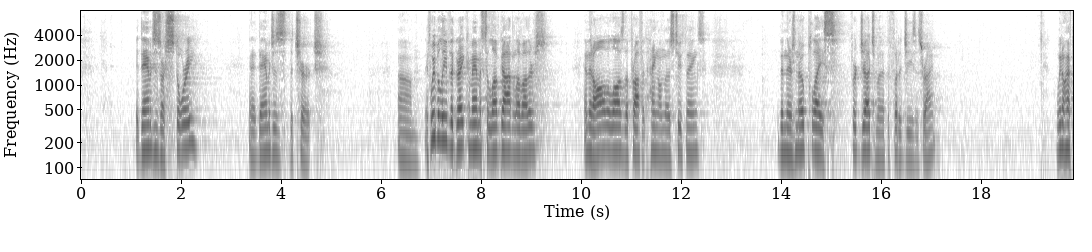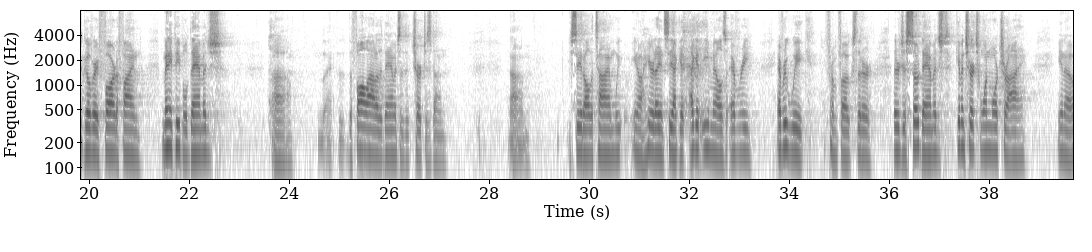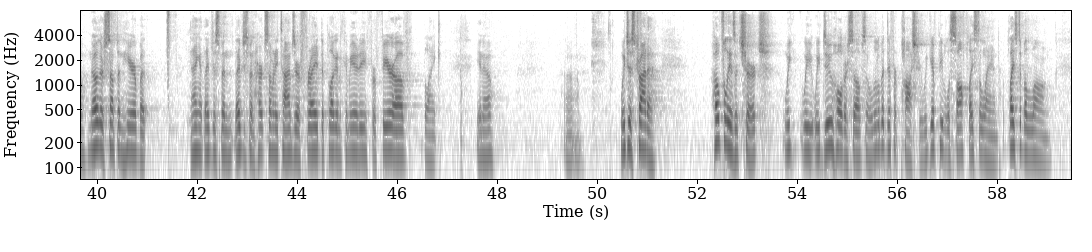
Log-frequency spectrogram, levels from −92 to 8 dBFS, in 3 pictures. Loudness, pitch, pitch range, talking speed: -36 LUFS, 150 Hz, 140-155 Hz, 175 wpm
